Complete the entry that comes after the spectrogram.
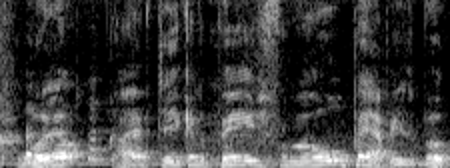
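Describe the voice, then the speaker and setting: Speaking fairly slowly, a man is heard. Noticeable background noise sits beneath his voice. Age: 80s+. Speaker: cowboy poet. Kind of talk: poetry reading.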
